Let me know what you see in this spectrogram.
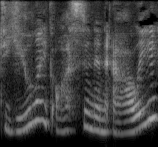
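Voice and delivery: bizarre, odd kiddish voice. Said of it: "In this really, like, bizarre, kiddish voice".

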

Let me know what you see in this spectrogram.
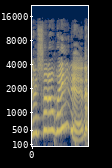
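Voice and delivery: laughing while speaking.

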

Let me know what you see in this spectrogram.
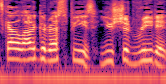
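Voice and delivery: very stern, severe, no-nonsense voice. Retelling a joke someone else made, in a put-on stern voice. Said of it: "in like this very stern voice".

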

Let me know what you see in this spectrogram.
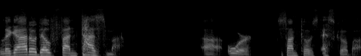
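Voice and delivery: very drawn-out, slow, showy put-on Spanish accent. Running down a wrestler's many names, put-on accent on names. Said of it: "That accent, Chris".

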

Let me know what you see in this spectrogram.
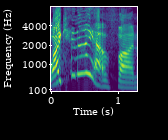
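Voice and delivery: put-on loud, high, wild, smoky valley girl voice. Retelling how Kristen chimes in to Jessica, in Kristen's crazy, kind of smokerish valley girl voice. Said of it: "in her crazy, like kind of smokerish voice, kind of valley girl".

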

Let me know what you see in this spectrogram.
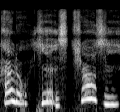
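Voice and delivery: put-on piping, squeaky, very high cartoon voice. Asked for a comic-figure voice, giving a greeting: high squeaky put-on voice. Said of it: "Ich kann nur so piepsig meine Stimme verstellen".

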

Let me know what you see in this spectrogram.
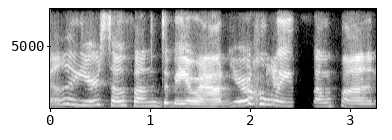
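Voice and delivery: high, eager, earnest persuasive tone. Retelling a show scene, imitating Raquel trying to sound really convincing. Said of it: "Raquel trying to sound really convincing".

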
